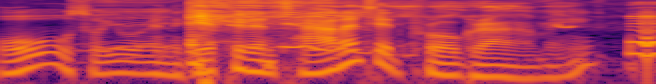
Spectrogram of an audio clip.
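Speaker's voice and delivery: slow, drawn-out Minnesota "eh"; mock Minnesota accent. Host teasing guest about gifted program, mock Minnesota accent. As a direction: tease him in a thick Minnesota accent. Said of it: "you doing that accent".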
